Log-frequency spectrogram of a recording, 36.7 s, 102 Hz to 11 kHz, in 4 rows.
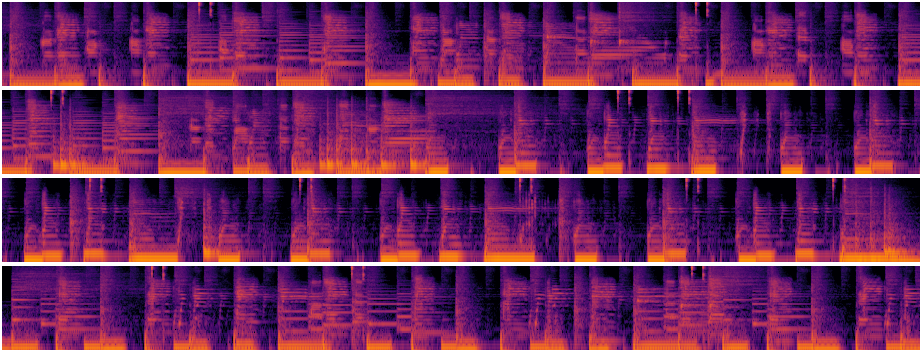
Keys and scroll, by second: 11.2 ctrl+g, 12.6 ctrl+j, 13.9 ctrl+e.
